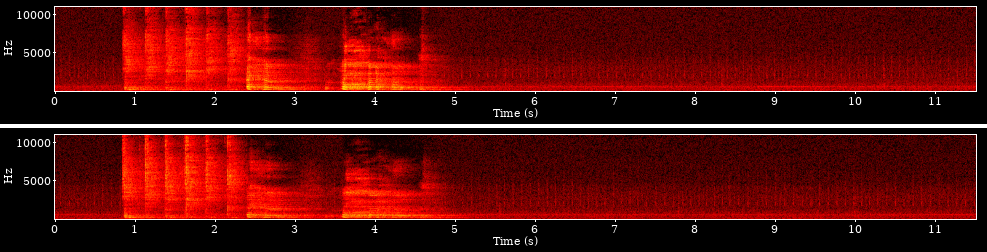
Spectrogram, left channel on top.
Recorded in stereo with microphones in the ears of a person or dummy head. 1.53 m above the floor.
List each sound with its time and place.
0.8 s running footsteps: 60° right (ahead or behind), 3 m; by 2.3 s 55° right (ahead or behind), 4 m
2.4 s a cough: 50° left (ahead or behind), 0.6 m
